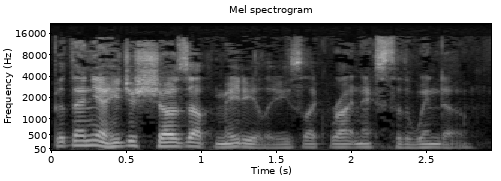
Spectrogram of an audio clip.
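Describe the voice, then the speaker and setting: Lower-voiced man recapping a film. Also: lively intonation, rapid-fire. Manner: chatty, recaps at length with fillers like "you know" and "look". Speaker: podcast co-host. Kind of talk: casual film discussion.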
